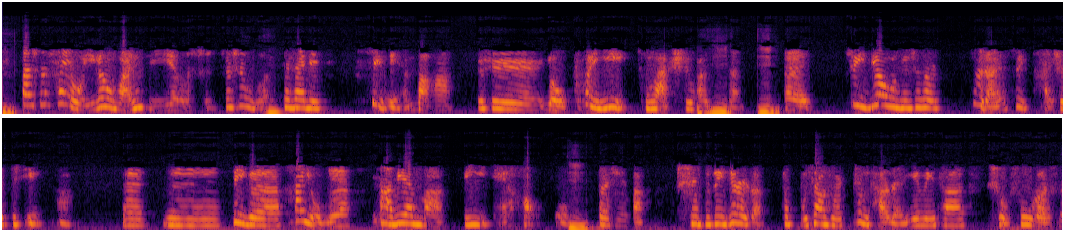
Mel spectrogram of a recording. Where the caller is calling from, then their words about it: Heilongjiang, China; 就是天一冷，我们黑龙江这边呢，气候一变化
